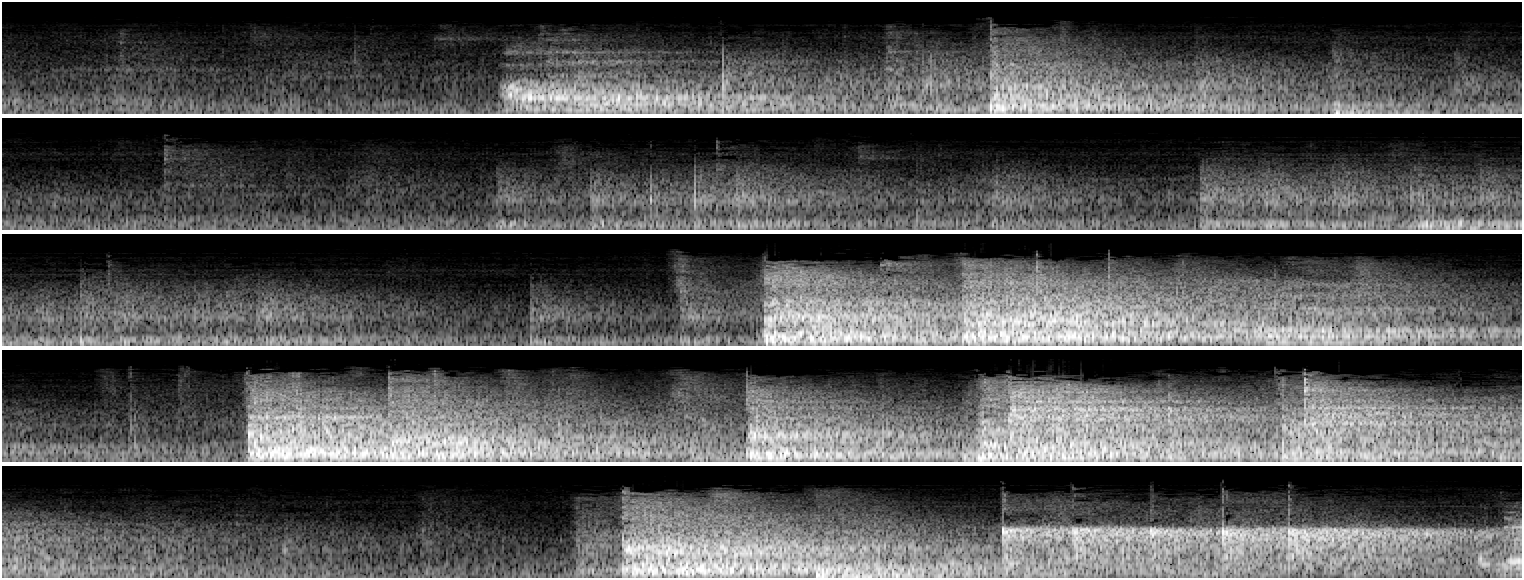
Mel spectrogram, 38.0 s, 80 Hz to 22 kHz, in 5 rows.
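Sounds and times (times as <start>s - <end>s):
echo in indoor hall: 0.0s - 38.0s
tennis ball hit by racket: 3.0s - 8.8s, 10.0s - 32.6s, 33.2s - 37.6s.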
